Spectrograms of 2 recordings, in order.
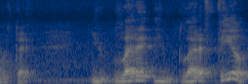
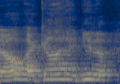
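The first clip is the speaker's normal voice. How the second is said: much higher and louder, a hammed-up desperate gush; mock frantic cry for a hug; over-the-top plea; 11 semitones higher, 9 dB louder than usual. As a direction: ham up begging a coworker for a bear hug. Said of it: "go up to your coworker and say".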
